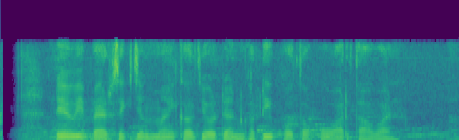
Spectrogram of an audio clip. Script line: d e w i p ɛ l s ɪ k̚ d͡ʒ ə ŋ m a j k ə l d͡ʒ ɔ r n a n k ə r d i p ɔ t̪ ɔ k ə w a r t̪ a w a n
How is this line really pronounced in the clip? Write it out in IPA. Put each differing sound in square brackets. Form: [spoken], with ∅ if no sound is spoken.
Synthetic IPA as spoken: d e w i p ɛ [r] s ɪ k̚ d͡ʒ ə ŋ m a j k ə l d͡ʒ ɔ r [d] a n k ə r d i p ɔ t̪ ɔ k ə w a r t̪ a w a n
